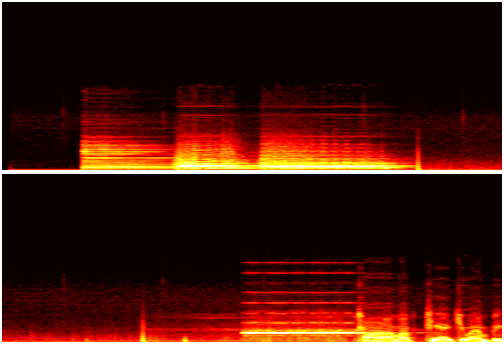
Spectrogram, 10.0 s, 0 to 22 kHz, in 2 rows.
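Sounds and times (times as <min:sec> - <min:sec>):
held brass chords: 0:01.6 - 0:04.1.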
